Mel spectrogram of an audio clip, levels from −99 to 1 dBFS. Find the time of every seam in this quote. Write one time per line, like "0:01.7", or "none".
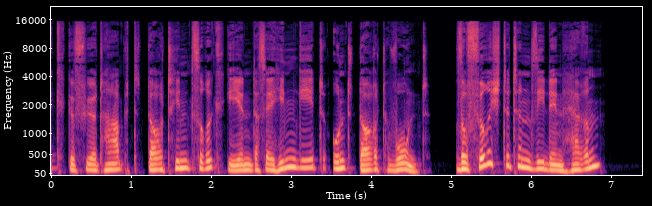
0:05.0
